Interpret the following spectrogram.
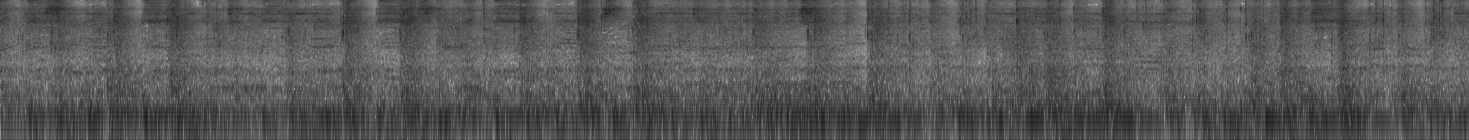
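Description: Tap shoes of a group of dancers striking a wooden floor in many quick, overlapping taps and stamps, over music with a steady beat.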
